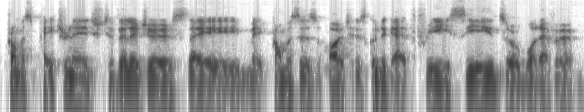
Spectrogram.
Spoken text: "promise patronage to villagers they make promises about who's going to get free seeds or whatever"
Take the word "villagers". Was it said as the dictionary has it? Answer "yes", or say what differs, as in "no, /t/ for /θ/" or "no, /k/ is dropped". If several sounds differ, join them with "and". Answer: yes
